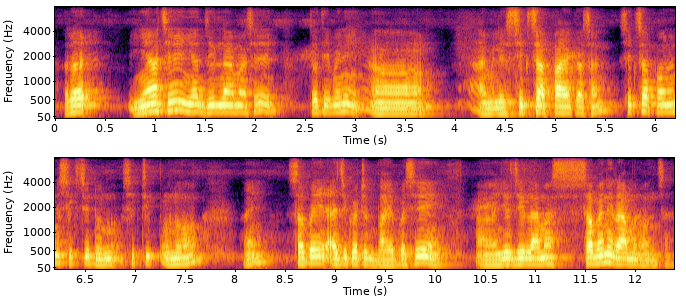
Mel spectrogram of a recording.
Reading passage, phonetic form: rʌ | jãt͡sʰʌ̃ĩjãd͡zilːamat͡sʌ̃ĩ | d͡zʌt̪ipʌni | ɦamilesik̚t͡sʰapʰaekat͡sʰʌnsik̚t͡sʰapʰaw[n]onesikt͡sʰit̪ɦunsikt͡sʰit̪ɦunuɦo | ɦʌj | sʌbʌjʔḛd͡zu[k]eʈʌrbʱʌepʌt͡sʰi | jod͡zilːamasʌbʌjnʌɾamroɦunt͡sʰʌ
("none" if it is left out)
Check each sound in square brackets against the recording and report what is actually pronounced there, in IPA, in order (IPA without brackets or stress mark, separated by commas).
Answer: n, k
